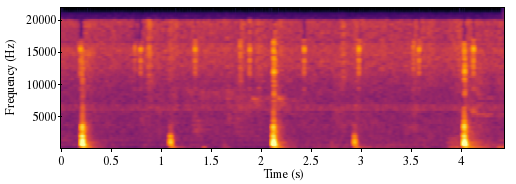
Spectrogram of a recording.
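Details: Mitsubishi L200 Triton steering column, no play, also heard while driving. Dry single knocks about once a second come as the wheel is worked; the owner suspects a bearing and plans to disassemble the column again.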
